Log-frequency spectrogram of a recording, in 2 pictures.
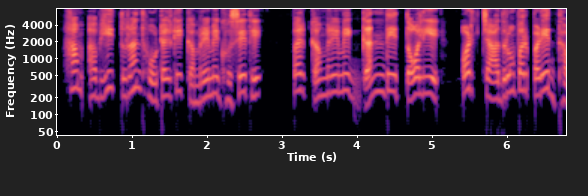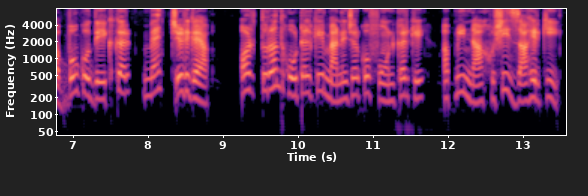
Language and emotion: Hindi, disgusted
